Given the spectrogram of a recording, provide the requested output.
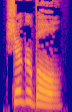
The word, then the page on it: sugar bowl: British English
